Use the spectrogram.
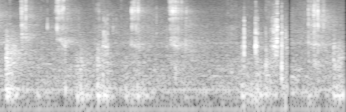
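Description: Raw vegetables, including celery and peas with stems picked off, being bitten and chewed up close, with a run of crisp crunching bites and chewing in an otherwise quiet room.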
